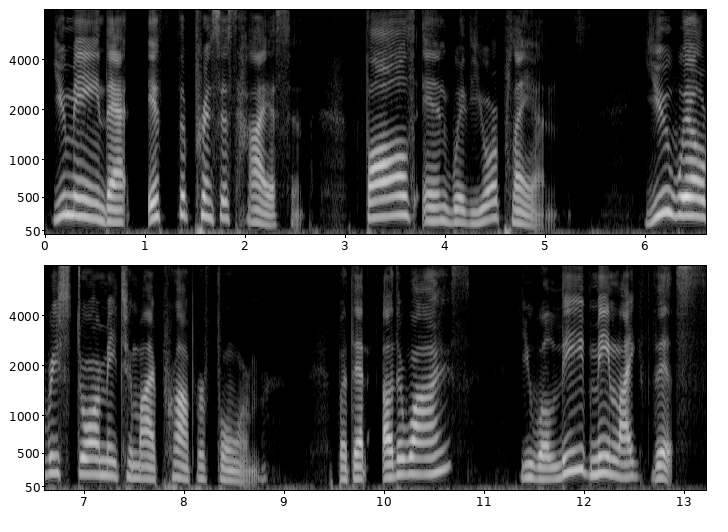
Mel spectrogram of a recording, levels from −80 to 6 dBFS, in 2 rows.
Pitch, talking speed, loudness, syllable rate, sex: 195 Hz, 130 wpm, -19 LUFS, 3.9 syllables/s, female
